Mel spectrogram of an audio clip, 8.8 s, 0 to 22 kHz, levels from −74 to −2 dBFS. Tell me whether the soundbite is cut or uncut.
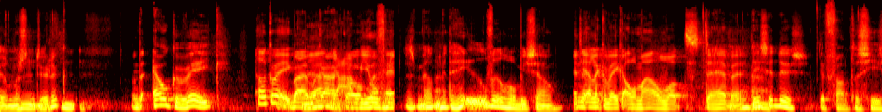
cut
